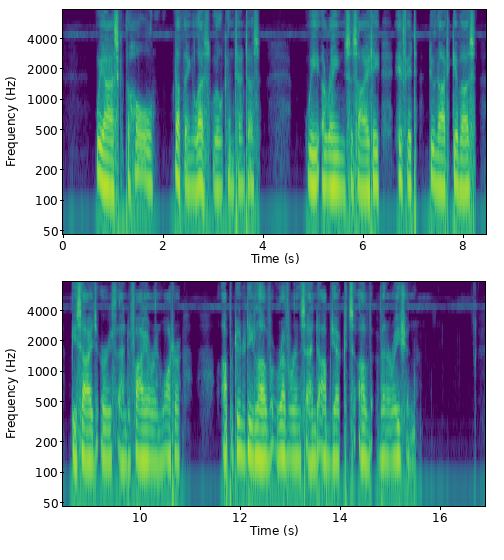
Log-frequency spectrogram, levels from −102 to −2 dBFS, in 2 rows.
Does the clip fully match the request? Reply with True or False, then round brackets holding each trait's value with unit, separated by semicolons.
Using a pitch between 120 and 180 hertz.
True (135 Hz)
